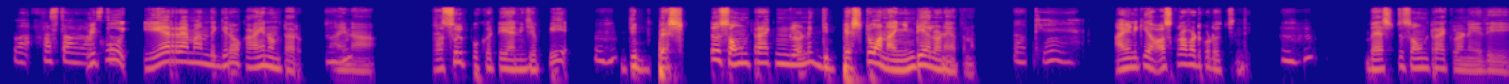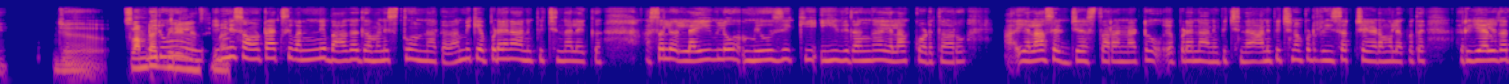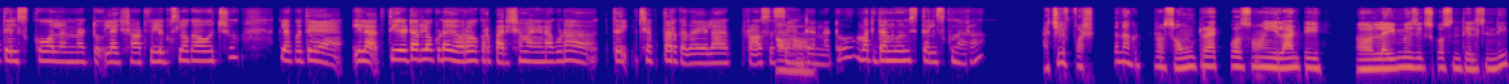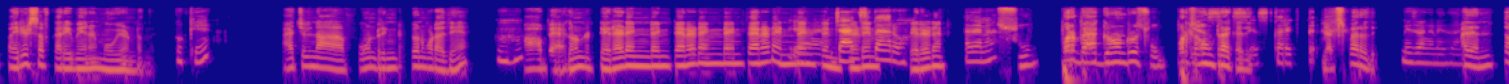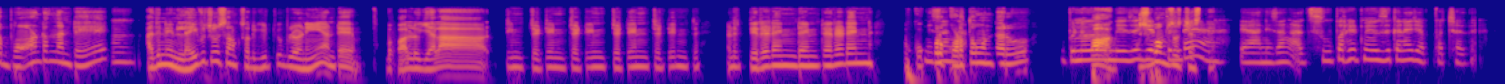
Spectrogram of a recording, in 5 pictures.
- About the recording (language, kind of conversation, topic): Telugu, podcast, సౌండ్‌ట్రాక్ ఒక సినిమాకు ఎంత ప్రభావం చూపుతుంది?
- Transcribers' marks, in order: "వాస్తవం" said as "వస్తవం"; other background noise; in English: "ది బెస్ట్ సౌండ్ ట్రాకింగ్‌లోనే ది బెస్ట్ వన్"; stressed: "బెస్ట్"; tapping; in English: "సౌండ్‌ట్రాక్స్"; in English: "లైక్"; in English: "లైవ్‌లో మ్యూజిక్‌కి"; in English: "సెట్"; in English: "రీసెర్చ్"; in English: "రియల్‌గా"; in English: "లైక్ షార్ట్ ఫిలిమ్స్‌లో"; in English: "థియేటర్‌లో"; in English: "ప్రాసెస్"; in English: "యాక్చువల్లీ ఫస్ట్"; in English: "సౌండ్ ట్రాక్"; in English: "లైవ్ మ్యూజిక్స్"; in English: "మూవీ"; in English: "యాక్చువలీ"; in English: "రింగ్ టోన్"; in English: "బ్యాక్‌గ్రౌండ్"; in English: "సూపర్ బ్యాక్‌గ్రౌండ్, సూపర్ సౌండ్ ట్రాక్"; in English: "యెస్. యెస్. యెస్. కరెక్ట్"; in English: "లైవ్"; in English: "యూట్యూబ్‌లోని"; lip smack; in English: "గూస్‌బంప్స్"; in English: "మ్యూజిక్"; in English: "సూపర్ హిట్"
